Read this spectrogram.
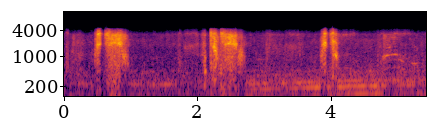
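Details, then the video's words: Pet parrot sneezing: three short, sharp, hissy bursts spaced roughly a second and a half apart, each a quick double puff, with faint low voice-like murmuring in the background. "Loro que estornuda (my parrot sneezes)"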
